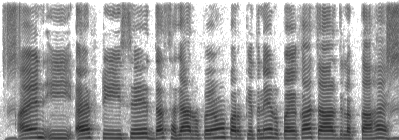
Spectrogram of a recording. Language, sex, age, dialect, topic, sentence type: Hindi, female, 31-35, Marwari Dhudhari, banking, statement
